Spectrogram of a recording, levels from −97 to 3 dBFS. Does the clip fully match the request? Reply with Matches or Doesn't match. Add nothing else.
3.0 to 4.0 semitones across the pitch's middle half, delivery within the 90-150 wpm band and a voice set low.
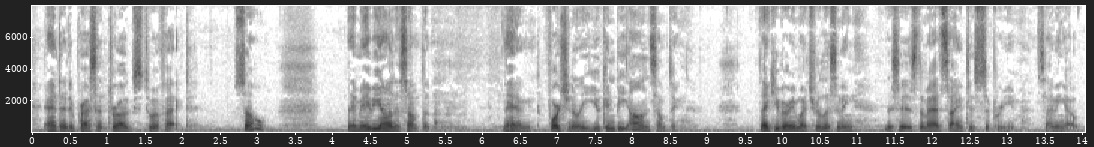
Matches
